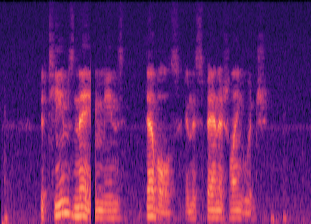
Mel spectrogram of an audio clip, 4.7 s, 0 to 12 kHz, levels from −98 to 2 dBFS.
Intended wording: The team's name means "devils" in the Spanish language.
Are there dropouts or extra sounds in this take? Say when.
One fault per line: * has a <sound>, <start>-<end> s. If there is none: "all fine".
* has a dropout, 1.4-1.4 s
